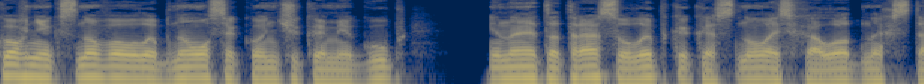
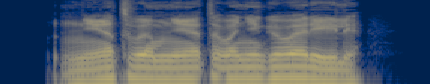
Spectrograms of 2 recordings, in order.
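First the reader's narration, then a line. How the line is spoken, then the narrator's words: Through gritted teeth. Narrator (Russian): процедил я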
